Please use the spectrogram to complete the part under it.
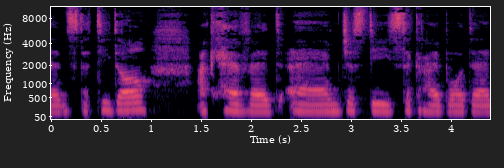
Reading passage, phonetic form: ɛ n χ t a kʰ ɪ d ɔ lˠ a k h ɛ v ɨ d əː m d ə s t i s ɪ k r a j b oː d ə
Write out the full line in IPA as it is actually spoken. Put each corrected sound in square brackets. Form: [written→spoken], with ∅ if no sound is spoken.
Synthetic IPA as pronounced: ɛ n [χ→s] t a [kʰ→tʰ] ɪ d ɔ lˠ a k h ɛ v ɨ d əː m [d→d͡ʒ] ə s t i s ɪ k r a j b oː d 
